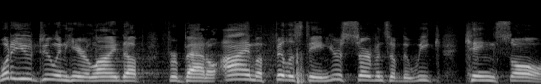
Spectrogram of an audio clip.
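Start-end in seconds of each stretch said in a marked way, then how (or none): none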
